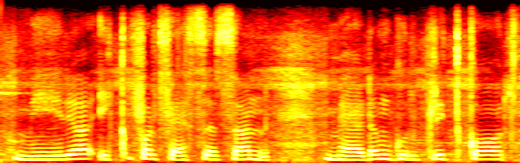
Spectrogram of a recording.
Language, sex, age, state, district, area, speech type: Punjabi, female, 30-45, Punjab, Hoshiarpur, urban, spontaneous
